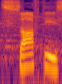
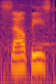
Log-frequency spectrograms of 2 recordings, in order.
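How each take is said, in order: First: The word is said with an 'f' sound. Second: The word is said with a 'th' sound. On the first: The speaker calls it wrong. "not Softeast, as you've been known to say" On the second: The speaker calls it right. "Southeast, not Softeast"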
